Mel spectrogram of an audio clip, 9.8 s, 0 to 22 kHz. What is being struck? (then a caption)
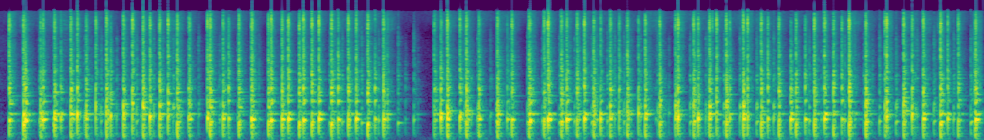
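Small metal tea tin with metal lid. Fingertips and nails tap rapidly on the gold metal lid and sides of a small, hollow Twinings Prince of Wales tea tin as the tin is rotated. The result is a dense stream of short, hollow, woodblock-like clicks with a tone near 590 Hz and almost no ring. The tapping stops briefly around the four-second mark before resuming.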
